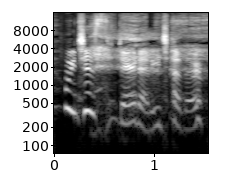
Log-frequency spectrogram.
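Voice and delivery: laughing. Real, not acted. Laughing at the awkward silence.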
